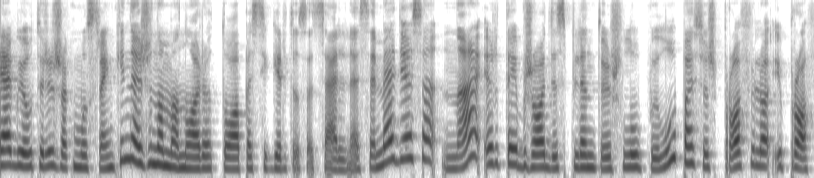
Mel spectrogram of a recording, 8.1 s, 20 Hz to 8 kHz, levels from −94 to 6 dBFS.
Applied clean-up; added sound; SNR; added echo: none; none; none; none.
